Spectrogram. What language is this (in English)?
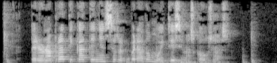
Galician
